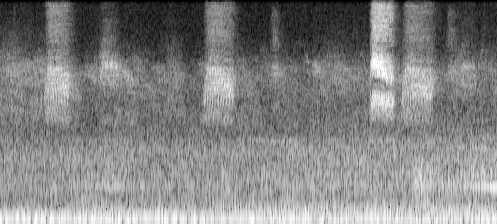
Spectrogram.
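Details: A flock of common starlings: scattered harsh, broadband chattering bursts, one sharp louder squawk near the end, over a steady low background rumble.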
